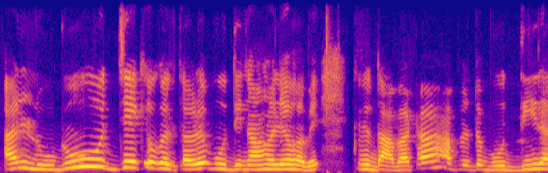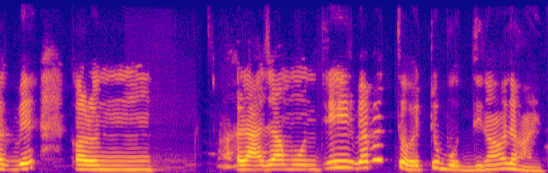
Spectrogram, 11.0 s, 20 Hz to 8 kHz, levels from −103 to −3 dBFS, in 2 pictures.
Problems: none marked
